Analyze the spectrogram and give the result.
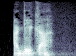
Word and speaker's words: Αγγλικά: Αγγλικά. – How do you say English? – Αγγλικά. – Did you notice that the speaker stressed the last part of that word?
